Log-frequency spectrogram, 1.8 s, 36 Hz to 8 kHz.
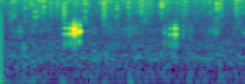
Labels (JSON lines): {"label": "biophony, damselfish", "recorder": "SoundTrap 500"}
